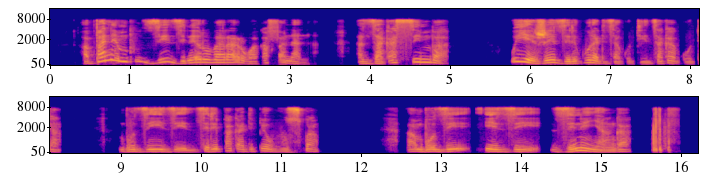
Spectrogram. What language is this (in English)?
Shona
